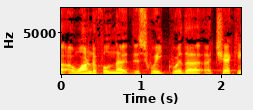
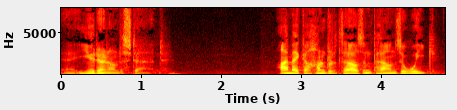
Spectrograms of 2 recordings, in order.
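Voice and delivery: lower, softer, unbothered reply; very cool; 3 semitones lower, 4 dB quieter than usual. Acted. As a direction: laid back as anything, totally unconcerned. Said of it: "the second man replied very coolly".

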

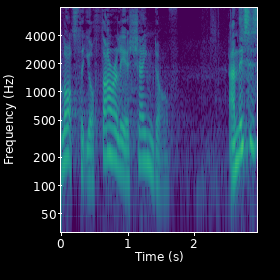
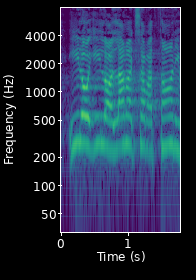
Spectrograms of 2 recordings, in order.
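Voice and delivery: raised, higher crying-out voice; loud cry; 7 semitones higher, 5 dB louder than usual. Retold or imitated. Preacher quoting Jesus's cry from the cross, loud cry. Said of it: "cried out in a loud voice".

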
